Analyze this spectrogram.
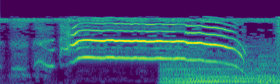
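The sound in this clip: A woman screams in a long, sustained, high-pitched cry that holds steady, then drops in pitch as it trails off. A few short sounds come before it.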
